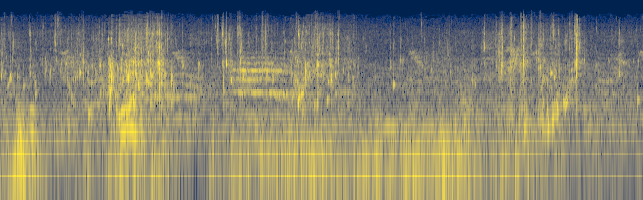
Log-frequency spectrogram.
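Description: Water trickling and dripping in a small plastic tub as a wet puppy is washed by hand, with light splashes.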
